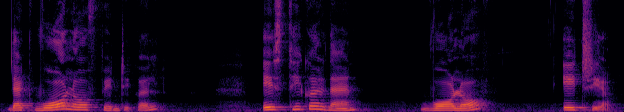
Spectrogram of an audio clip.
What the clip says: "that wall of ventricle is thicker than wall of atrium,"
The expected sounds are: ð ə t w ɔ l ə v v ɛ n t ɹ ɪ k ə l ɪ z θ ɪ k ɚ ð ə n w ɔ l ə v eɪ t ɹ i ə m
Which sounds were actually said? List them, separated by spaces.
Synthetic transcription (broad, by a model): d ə t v ɔ l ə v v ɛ n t ɪ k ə l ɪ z t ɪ k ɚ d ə n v ɔ l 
